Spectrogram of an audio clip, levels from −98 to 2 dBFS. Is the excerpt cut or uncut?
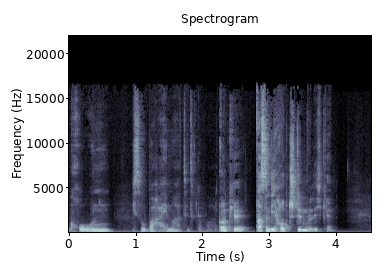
cut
